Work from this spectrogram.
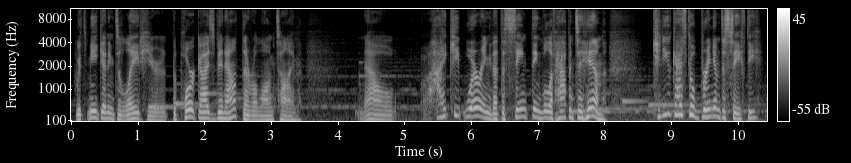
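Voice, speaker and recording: A man's voice: on the high side, a bit bright. A man voicing a worried, friendly young delivery man in a video game, chatty and earnest. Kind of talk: anime video game voice acting. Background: game music.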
